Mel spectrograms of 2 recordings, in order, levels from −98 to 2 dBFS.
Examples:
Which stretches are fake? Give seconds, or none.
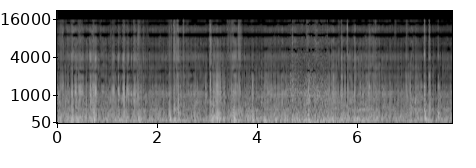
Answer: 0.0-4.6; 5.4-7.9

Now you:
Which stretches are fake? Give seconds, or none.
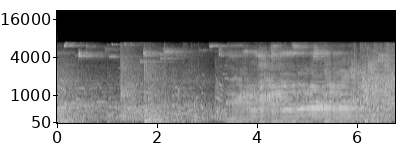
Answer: 3.4-5.9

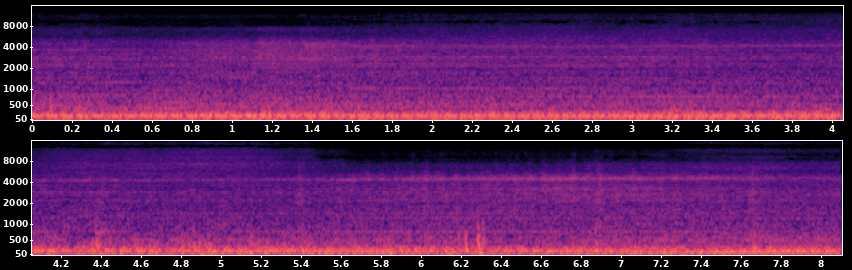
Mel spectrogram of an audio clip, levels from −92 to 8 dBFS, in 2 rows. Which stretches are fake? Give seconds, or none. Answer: 0.4-1.6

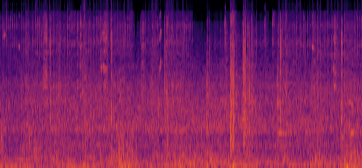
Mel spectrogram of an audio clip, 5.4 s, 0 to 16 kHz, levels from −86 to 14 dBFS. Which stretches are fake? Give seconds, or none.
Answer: none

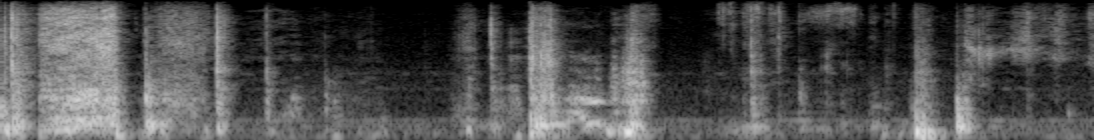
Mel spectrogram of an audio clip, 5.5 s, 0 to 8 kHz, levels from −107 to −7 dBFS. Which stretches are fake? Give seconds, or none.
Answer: 0.0-0.6; 1.9-3.4; 4.1-4.7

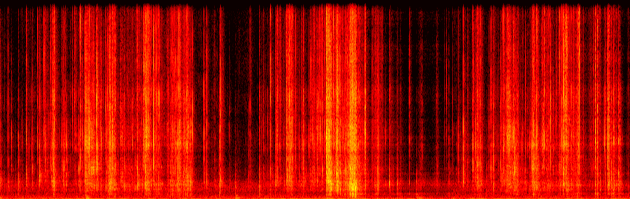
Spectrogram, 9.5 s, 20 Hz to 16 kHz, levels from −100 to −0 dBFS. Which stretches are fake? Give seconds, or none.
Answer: 5.3-6.8; 8.6-9.5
